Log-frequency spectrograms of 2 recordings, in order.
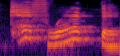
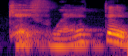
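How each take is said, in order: First: It sounds delighted and impressed. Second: It sounds dismayed and disapproving. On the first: The speaker really likes it. "Gosh, wow, I, I really like it" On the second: The speaker does not like it at all. "How awful, if you like, or how terrible"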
